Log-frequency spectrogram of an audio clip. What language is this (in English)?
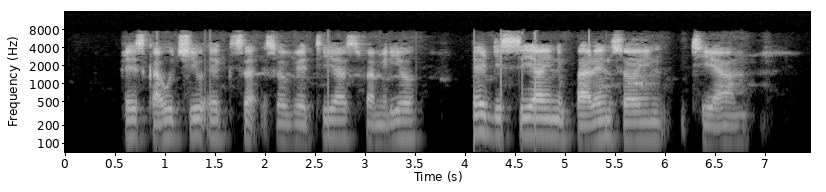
Esperanto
